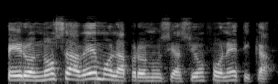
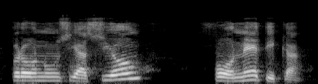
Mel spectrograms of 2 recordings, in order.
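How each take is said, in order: First: Said in the usual way. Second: Pronunciación fonética, each word slow and weighted; slow, spelled-out stress. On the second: Shown as a demonstration. Preacher warning the congregation to mark this, slow deliberate stress. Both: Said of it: "Ojo con esto que le estoy diciendo".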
